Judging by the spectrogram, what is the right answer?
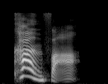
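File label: "kan4 fa3", Mandarin Chinese; HSK4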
